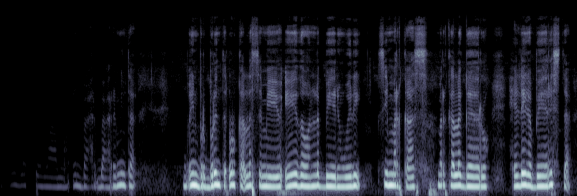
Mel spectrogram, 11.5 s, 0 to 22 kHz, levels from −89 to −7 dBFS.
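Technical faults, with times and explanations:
No technical faults are audible.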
